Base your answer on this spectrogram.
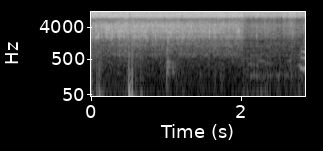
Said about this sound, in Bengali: এই যে তেলের মধ্যে দিয়ে দিচ্ছি লবণ দিয়ে আলুটা দিয়ে দেবো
